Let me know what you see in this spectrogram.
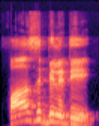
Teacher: Last నుంచి third syllable మిగిలిన syllables కంటే ఎక్కువ ఫోర్స్ గా పలుకుతుంది. And also this word ends with ITY suffix. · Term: ప్రైమరీ స్ట్రెస్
